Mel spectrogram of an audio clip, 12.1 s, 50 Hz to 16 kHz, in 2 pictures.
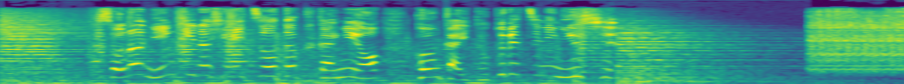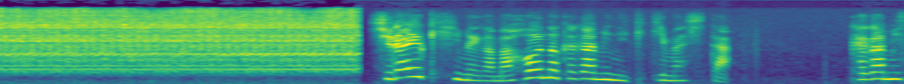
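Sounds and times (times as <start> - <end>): music: 0.0 - 5.4
loud buzz with fast rattle: 5.4 - 8.4.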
